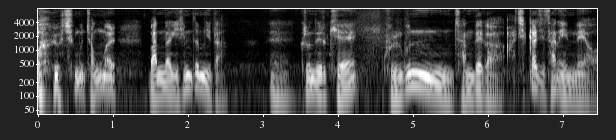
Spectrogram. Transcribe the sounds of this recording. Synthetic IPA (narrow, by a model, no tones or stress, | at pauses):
ʌjot͡ɕiɡɯmɯnt͡ɕʌŋmaɭmanːaɡiçimdɯmɲida̰ | jekɯɾʌnde̞iɾʌkʰe̞kuɭɡunt͡ɕande̞ɡa̰ad͡ʑik̚k͈ad͡ʑisʰane̞inːe̞jo̰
